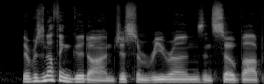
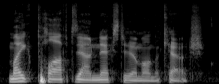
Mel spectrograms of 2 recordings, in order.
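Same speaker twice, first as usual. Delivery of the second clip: normal talking voice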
